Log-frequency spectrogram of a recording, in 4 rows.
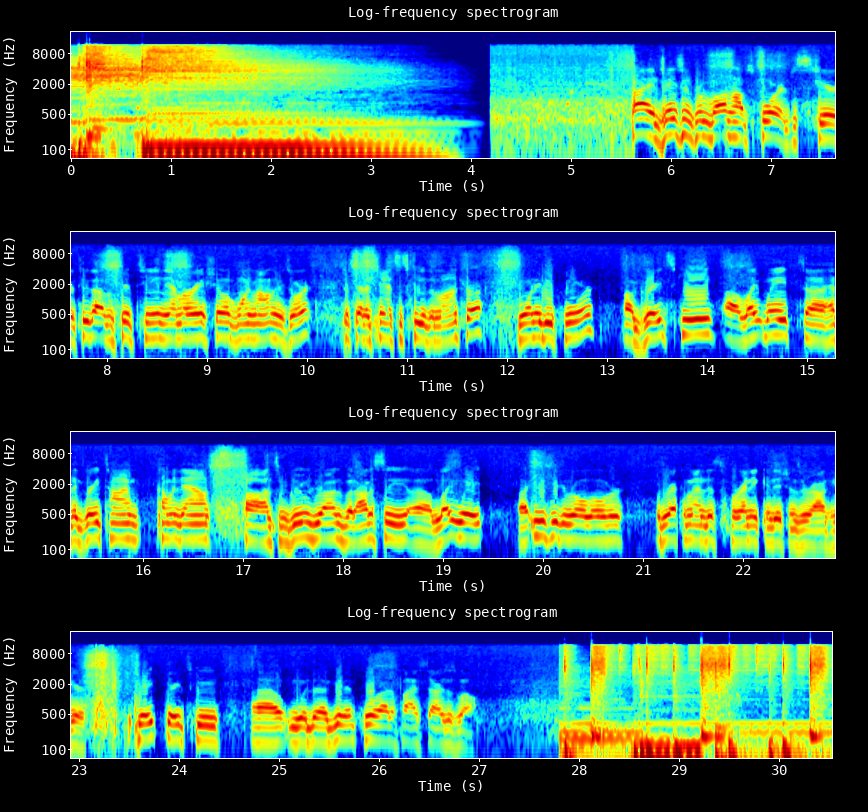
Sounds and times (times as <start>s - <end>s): Music: 0.0s - 4.1s, 27.8s - 30.5s
Speech: 5.6s - 27.0s.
